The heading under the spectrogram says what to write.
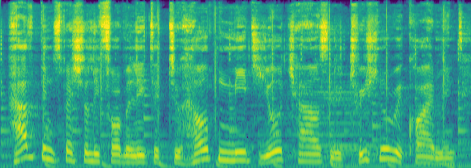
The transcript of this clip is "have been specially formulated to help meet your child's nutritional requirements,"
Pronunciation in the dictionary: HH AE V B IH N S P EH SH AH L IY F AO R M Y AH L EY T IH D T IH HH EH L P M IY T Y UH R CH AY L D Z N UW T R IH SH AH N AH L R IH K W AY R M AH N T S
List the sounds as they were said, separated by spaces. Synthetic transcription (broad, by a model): HH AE V B IH N S P EH SH AH L IY F AO R M Y AH L EY T IH D T IH HH EH L P M IY T Y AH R CH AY L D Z N UW T R IH SH AH N AH L R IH K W AY R M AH N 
